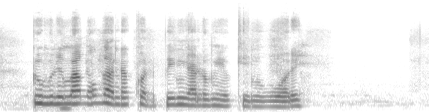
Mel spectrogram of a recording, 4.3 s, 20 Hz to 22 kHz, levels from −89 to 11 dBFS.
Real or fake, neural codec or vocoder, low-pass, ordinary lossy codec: fake; codec, 44.1 kHz, 2.6 kbps, SNAC; none; none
